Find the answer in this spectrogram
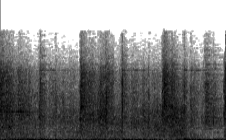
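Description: Loud action film background score driven by rapid, heavy drum and percussion hits, about four strikes a second over a deep low rumble.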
